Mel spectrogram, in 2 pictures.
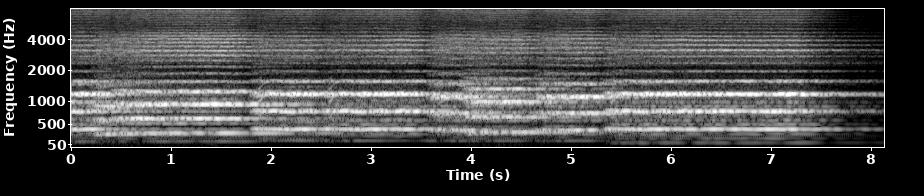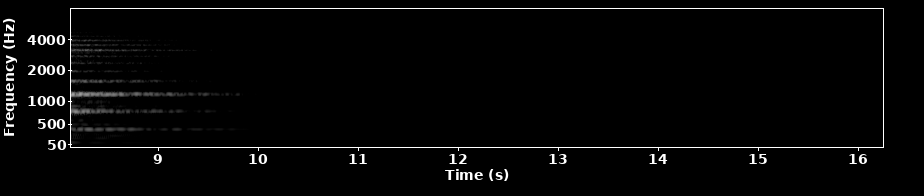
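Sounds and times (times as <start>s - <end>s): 
soprano singing practice music: 0.0s - 8.3s.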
